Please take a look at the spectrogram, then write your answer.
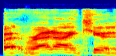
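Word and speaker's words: RedIQ: be a good one red IQ spell that out so I it's red like the color and then just IQ like your IQ test I would recommend that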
